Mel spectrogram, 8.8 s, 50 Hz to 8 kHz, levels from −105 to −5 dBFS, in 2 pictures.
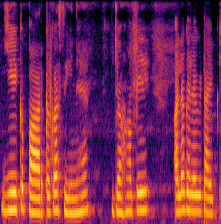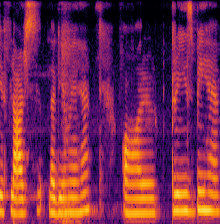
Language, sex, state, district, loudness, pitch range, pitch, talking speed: Hindi, female, Punjab, Kapurthala, -18 LUFS, 200-235 Hz, 220 Hz, 135 wpm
